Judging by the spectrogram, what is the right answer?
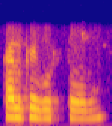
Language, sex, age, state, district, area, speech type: Bengali, female, 60+, West Bengal, Jhargram, rural, conversation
